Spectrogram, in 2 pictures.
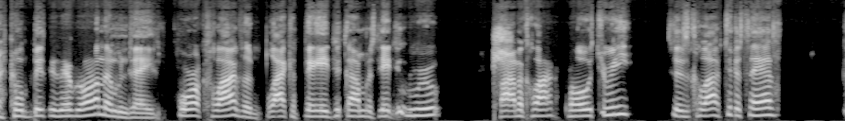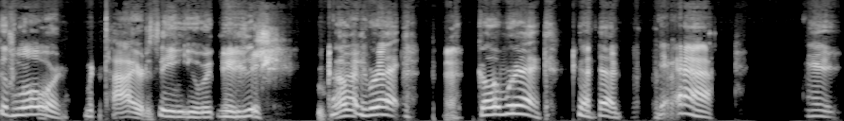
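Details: Aphasia after stroke in an aphasia social network group member; garbled, fragmented speech.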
